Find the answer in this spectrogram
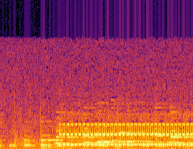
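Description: Office desk telephone ringing with a steady electronic tone. One ring starts about half a second in and carries on past the end.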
